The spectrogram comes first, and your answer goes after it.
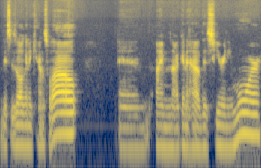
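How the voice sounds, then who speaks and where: An unremarkable speaking voice from a man, medium in pitch, fairly slow, with lively intonation. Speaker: math teacher. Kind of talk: tutorial. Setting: remote class, sharing whiteboard.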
